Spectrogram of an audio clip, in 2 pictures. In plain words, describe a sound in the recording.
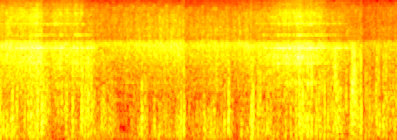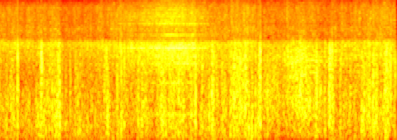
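A sail flaps and rustles in the wind.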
